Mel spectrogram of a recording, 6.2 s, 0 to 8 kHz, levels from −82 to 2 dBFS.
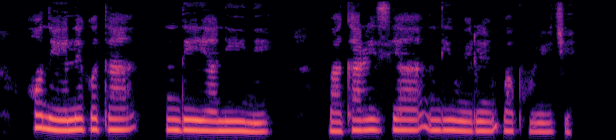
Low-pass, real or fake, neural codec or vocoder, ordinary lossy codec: none; real; none; none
